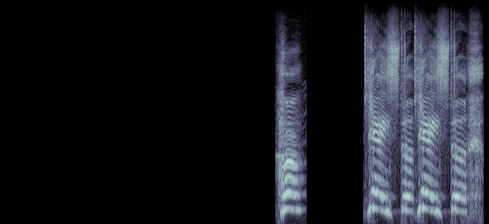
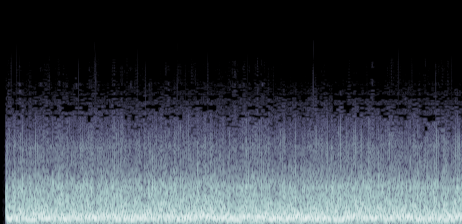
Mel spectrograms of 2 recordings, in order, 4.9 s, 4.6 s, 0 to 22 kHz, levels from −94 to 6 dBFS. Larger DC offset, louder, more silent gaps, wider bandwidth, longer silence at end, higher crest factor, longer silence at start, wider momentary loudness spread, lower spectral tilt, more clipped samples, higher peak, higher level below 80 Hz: neither; second, -18 LUFS vs -8 LUFS; first, 3.05-3.63 s vs none; first, 18.5 kHz vs 2.6 kHz; about the same, 0.05 s vs 0 s; first, 24 dB vs 6 dB; first, 2.75 s vs 0.05 s; first, 10 LU vs 1 LU; second, -1 dB/octave vs -15.5 dB/octave; neither; about the same, 0 dBFS vs 0 dBFS; second, -64 dBFS vs -18 dBFS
